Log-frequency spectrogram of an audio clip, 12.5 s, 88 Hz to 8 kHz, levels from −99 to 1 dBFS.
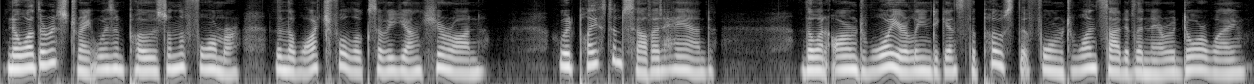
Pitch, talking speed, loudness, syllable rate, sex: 185 Hz, 180 wpm, -18 LUFS, 5.3 syllables/s, female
